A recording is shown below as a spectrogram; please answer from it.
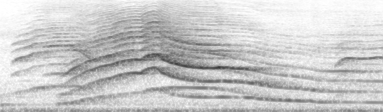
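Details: Angry male cats fighting, a single long caterwaul that swells upward to a strained peak, then slowly sinks into a lower moaning tone, ending with a short higher cry.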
